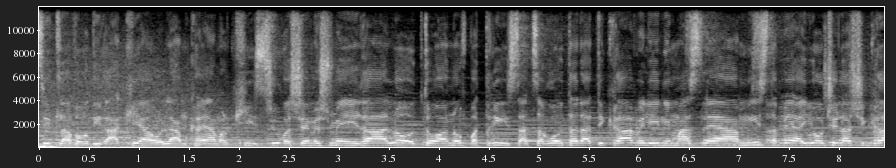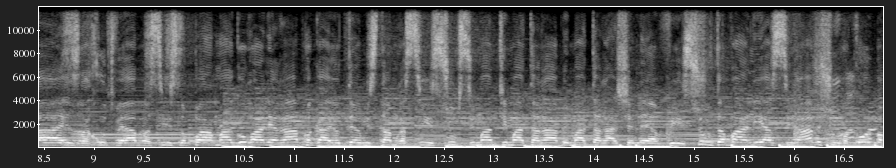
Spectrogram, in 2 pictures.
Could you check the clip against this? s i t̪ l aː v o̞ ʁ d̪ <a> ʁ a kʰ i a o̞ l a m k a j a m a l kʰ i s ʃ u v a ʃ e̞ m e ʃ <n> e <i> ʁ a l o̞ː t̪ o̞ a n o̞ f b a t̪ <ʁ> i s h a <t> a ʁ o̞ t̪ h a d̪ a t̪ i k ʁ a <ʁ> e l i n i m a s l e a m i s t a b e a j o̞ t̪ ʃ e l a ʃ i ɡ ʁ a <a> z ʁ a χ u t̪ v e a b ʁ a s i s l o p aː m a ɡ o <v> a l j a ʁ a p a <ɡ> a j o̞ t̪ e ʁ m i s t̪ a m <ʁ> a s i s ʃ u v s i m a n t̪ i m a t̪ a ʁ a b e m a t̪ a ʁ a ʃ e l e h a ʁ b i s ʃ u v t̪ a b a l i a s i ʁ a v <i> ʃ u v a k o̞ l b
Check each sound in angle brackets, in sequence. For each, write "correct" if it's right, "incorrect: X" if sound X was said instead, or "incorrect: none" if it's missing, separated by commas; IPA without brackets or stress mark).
incorrect: i, incorrect: m, correct, correct, incorrect: t͡s, incorrect: v, incorrect: e, incorrect: ʁ, correct, correct, incorrect: e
